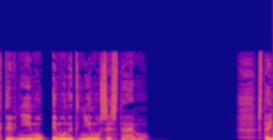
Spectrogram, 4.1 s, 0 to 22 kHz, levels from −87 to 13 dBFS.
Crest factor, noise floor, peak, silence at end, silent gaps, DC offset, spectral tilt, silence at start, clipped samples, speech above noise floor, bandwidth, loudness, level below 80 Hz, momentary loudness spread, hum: 16 dB; -86 dBFS; -2 dBFS; 0 s; 2.91-3.52 s; under 0.1%; -5 dB/octave; 0 s; under 0.1%; 70 dB; 14 kHz; -17 LUFS; -58 dBFS; 19 LU; none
